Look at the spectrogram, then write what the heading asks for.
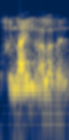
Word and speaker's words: phenylalanine: You can see that this F is the symbol for phenylalanine, and when you pronounce phenylalanine, it seems like it starts with F, so its symbol is F.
